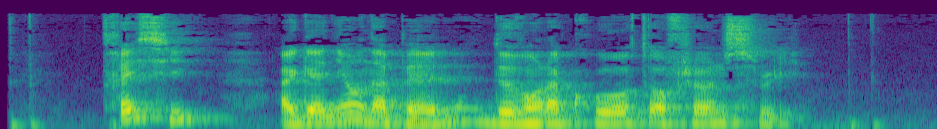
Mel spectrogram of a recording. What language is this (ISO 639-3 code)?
fra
